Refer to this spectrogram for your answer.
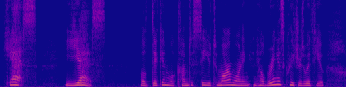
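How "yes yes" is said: near-whisper, soft and low. Narrator reads Colin's reply when Mary asks if she can trust him, almost whispered. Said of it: "he almost whispered his answer".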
